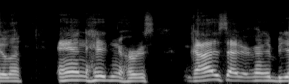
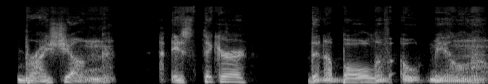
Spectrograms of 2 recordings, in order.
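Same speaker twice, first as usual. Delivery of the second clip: put-on smooth slick voice, lower pitch; 14 semitones lower than usual. Performing a requested line into the microphone: put-on slick voice. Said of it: "put on that slick voice of yours".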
